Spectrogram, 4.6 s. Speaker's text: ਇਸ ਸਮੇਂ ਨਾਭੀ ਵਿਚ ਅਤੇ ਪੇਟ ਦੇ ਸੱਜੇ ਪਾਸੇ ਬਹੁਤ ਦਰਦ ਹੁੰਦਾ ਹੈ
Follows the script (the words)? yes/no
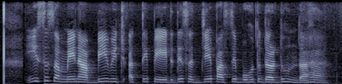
yes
